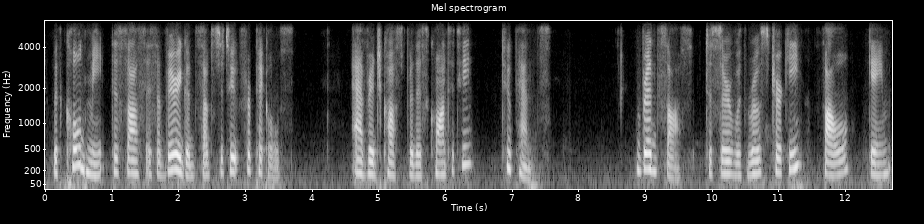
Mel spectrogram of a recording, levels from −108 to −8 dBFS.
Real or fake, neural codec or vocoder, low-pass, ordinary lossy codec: real; none; 5.4 kHz; Opus, 24 kbps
